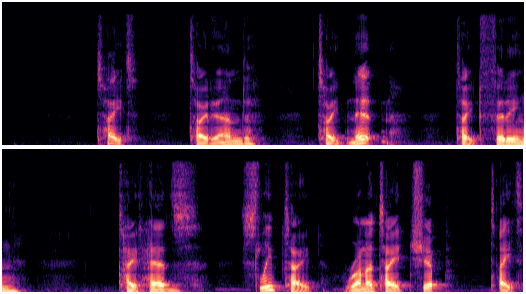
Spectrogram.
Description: t I t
